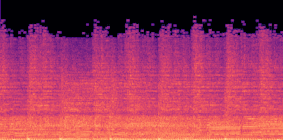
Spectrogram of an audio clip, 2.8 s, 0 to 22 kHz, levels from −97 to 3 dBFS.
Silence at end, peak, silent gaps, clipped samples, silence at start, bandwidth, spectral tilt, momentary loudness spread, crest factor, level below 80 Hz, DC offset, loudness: 0 s; -2 dBFS; none; under 0.1%; 0 s; 19 kHz; -3.5 dB/octave; 1 LU; 12 dB; -24 dBFS; under 0.1%; -13 LUFS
